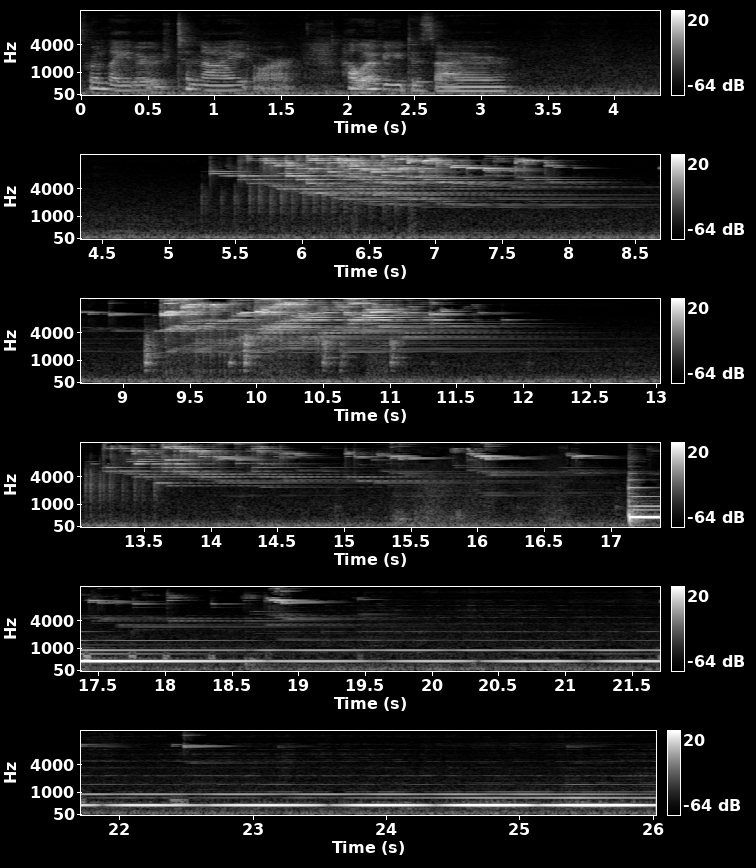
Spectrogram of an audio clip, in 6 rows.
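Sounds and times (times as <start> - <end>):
metal chimes ringing: 5.2 - 26.0.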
